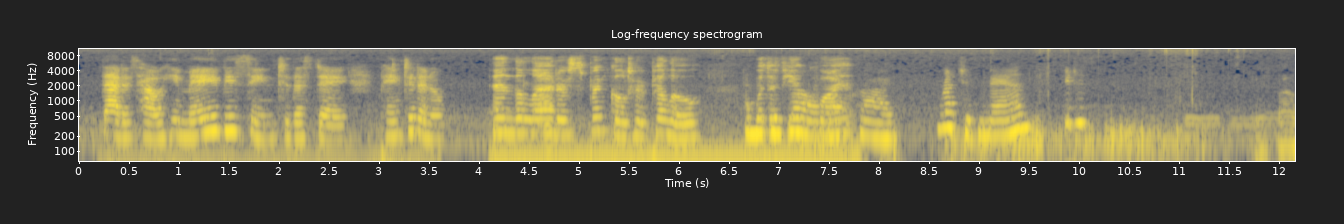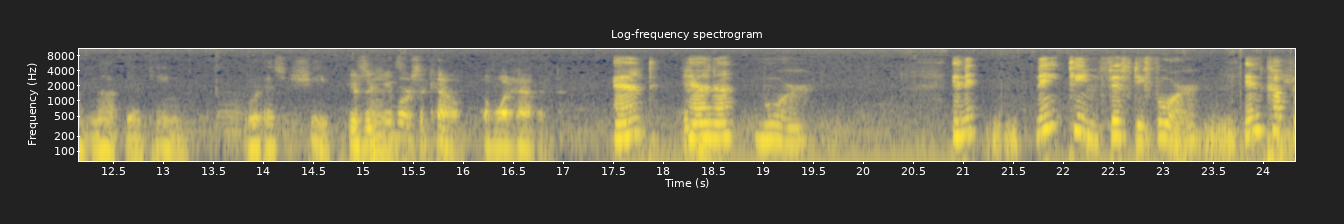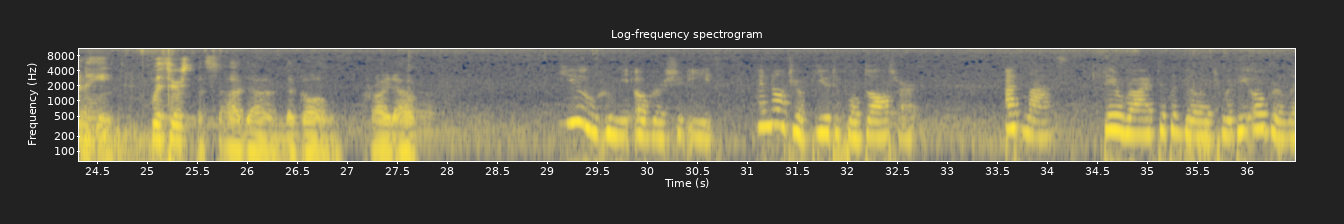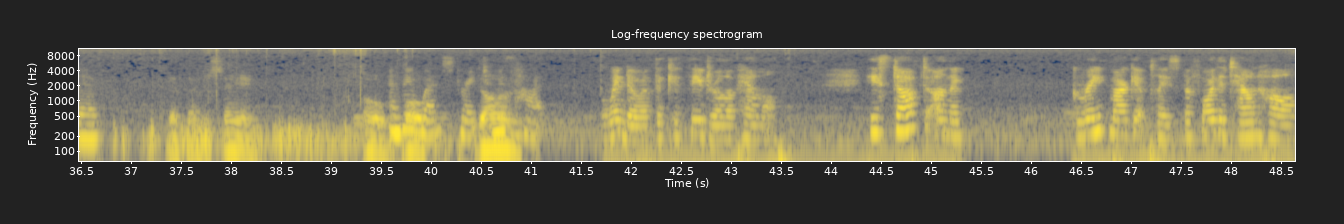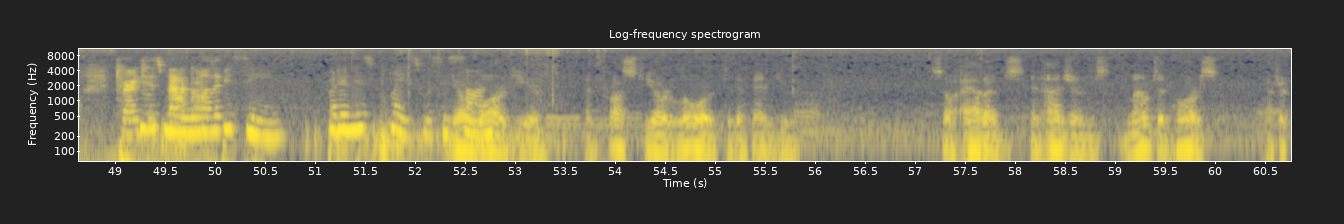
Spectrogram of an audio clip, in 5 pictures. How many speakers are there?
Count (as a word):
five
